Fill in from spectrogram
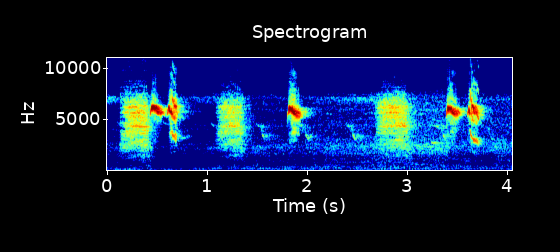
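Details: Juvenile plaintive cuckoo producing shrill high notes in pairs and singles, interleaved with soft hissy rustling bursts, over a low background hum.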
